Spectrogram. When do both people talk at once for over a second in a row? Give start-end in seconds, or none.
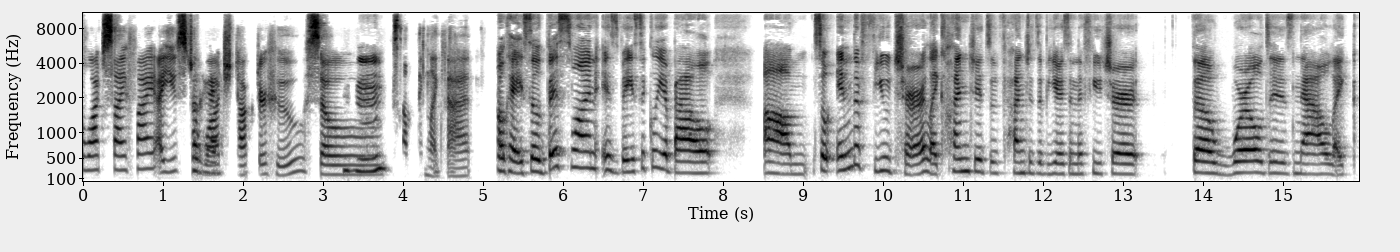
none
